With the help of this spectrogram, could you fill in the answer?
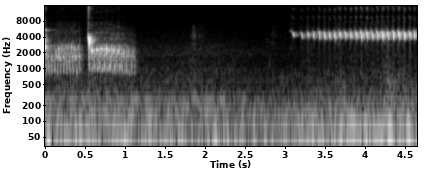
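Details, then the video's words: Atlantic canary giving a short buzzy burst, a quiet pause, then a high rapid trill of evenly repeated notes that grows louder toward the end, with a faint low hum behind. "تغريد كناري احترافي صوت يشعل الحماس عند الطيور"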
